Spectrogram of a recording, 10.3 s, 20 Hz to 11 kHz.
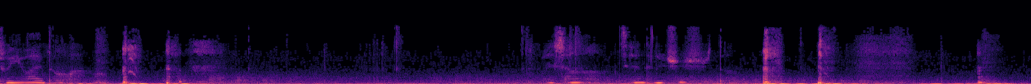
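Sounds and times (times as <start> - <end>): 
speech: 0.0 - 1.5, 5.5 - 7.3, 9.8 - 10.0
sharp coughs: 1.1 - 2.0, 7.6 - 8.5, 9.7 - 10.2.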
